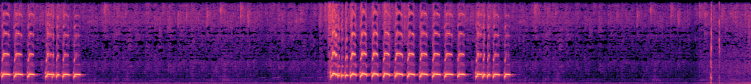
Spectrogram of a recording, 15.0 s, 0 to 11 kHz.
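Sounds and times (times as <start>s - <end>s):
dove calling rapid notes: 0.0s - 1.8s, 6.6s - 10.4s.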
